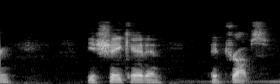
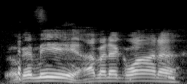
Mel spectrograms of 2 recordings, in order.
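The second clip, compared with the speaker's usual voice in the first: iguana; 5 semitones higher than usual. Pretend. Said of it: "My iguana impression".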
